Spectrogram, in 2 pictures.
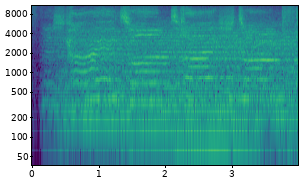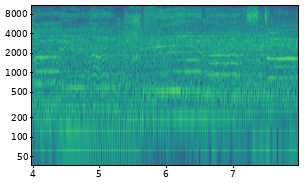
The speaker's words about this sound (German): Und man hört im Hintergrund, die Frankfurter Fans fanden das gar nicht witzig und haben gepfiffen nicht gegen sie.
